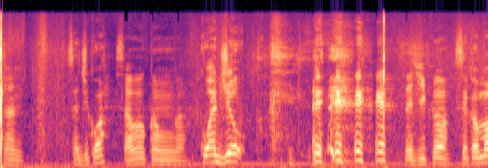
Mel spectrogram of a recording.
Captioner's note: laughs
